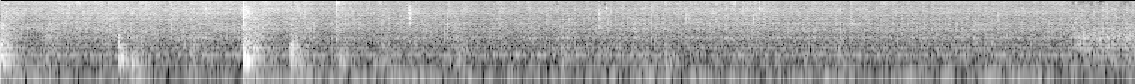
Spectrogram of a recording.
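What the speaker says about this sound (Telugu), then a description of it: "ఇలాగే కలుపుతూ ఉండాలి" Jaggery melting in a pan for pumpkin halwa is stirred steadily, a low bubbling sizzle with a few sharp spoon scrapes and clacks near the start, close and fairly quiet, no talk.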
